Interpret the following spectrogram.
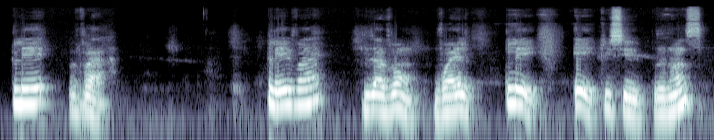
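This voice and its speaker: A man teaching a grammar lesson, slowly and haltingly, repeating himself and correcting his as he goes. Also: a little high, dark tone, husky. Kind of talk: grammar lesson explaining English adjectives.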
